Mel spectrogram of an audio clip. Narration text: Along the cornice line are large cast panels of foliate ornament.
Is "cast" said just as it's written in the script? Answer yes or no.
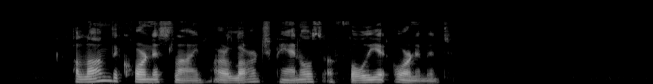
no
